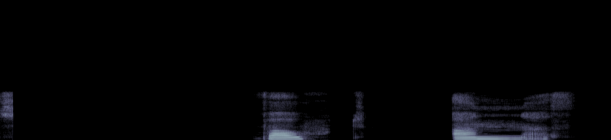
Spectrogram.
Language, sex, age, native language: Icelandic, male, 8, Icelandic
